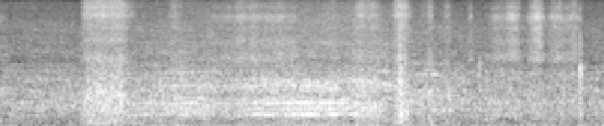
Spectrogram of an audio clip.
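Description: Motor scooter engine pulling away and accelerating, swelling over a couple of seconds and then easing off, with street traffic noise.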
